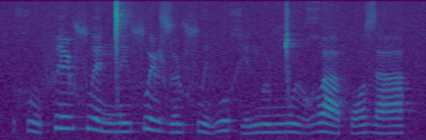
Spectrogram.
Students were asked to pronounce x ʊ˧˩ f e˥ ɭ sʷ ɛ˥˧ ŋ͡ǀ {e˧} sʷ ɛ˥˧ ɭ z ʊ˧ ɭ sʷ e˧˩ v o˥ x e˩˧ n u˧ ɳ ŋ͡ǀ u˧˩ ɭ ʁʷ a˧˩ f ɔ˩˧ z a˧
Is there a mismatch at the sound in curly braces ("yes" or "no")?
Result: no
